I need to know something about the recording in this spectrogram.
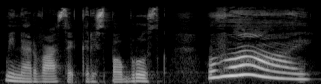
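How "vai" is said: high loud alarmed vai; high frightened cry; startled gasp word. A narrator's reading. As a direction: jump in fright. Minerva suddenly startled.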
